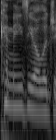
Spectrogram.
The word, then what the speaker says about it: kinesiology: Kinesiology. Kinesiology. So as in kinetic.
